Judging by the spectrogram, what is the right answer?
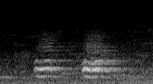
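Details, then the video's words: At Sea Life Park in Honolulu, Hawaii, a sea lion in the background gives two short, tonal barks in quick succession, heard from a distance. "Yeah you can hear the sea lion back there barking"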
